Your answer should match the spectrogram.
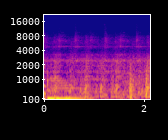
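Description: Hip-hop beat without vocals: drum kit over a deep bass note that is held for about the first second.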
